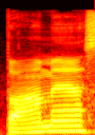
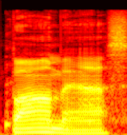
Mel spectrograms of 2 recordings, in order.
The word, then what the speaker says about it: Bombas: And you get 20% off of some fucking bomb-ass socks. Dedeker keeps pronouncing it bomb-ass instead of bombas.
